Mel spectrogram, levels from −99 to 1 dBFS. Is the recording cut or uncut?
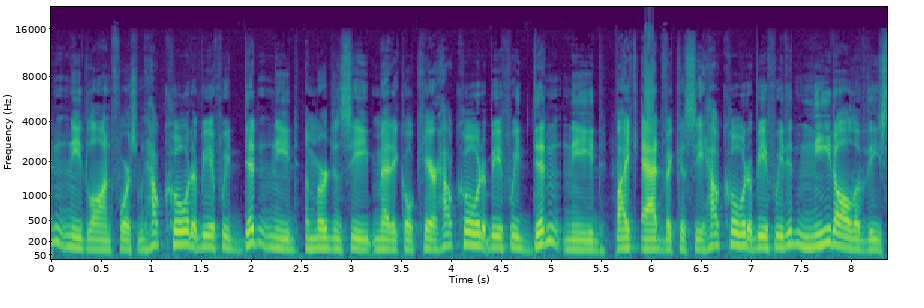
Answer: cut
